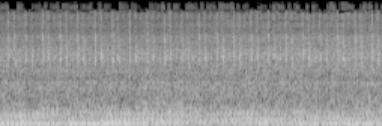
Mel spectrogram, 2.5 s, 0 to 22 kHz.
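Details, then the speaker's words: 2015 Kia Picanto, towed in not starting with blinking temperature light: steady idle with fast light valvetrain-type ticking; attributed to lack of maintenance, scan still needed. "Pero kailangan ma-scan tapos malagatik ang makina. Lock of maintenance to."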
